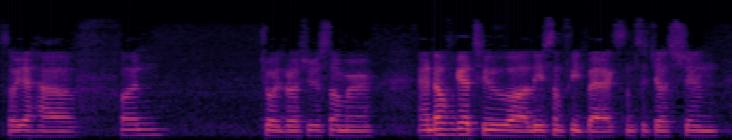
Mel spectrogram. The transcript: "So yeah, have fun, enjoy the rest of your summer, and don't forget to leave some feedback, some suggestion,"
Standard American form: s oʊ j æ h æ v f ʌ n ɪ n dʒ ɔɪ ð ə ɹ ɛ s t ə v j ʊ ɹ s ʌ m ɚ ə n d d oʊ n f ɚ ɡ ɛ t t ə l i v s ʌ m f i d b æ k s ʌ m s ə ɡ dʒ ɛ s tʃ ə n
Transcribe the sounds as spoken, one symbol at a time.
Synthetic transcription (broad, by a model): s oʊ j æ h æ v f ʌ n n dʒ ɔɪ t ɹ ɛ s ə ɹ s ʌ m ɚ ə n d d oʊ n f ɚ ɡ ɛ t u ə l i v s ʌ m f i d b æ k s ʌ m s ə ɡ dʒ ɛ s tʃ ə n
